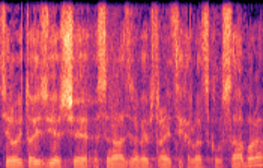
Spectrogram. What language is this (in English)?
Croatian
